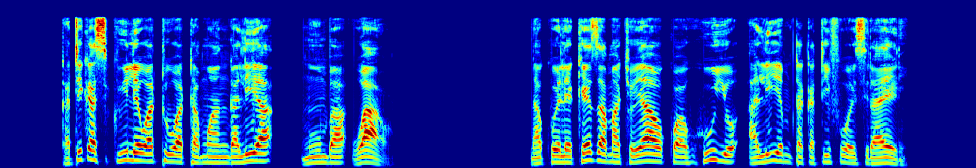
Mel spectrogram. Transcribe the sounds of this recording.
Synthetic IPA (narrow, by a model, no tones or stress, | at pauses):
katikasi̥kuilɛwatuwatamwaŋɡalia | mumbawaɔ̰ | nakuɛlɛkɛzamat͡ʃɔjaɔkwahujɔalijɛm̩takatifuwaisɾaɛlḭ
